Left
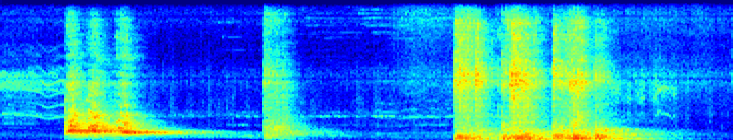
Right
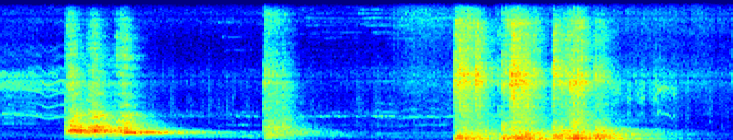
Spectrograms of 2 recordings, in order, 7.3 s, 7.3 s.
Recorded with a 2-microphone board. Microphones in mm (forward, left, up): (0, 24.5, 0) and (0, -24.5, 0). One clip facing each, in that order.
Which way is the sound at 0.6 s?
40° left (ahead or behind).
